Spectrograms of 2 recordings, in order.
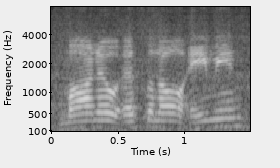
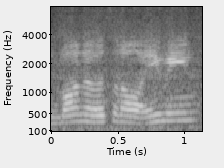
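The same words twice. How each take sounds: First: The term is said slowly and more deliberately. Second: The term is said at normal conversational speed.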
